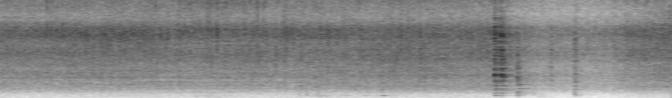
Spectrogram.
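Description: Chicken strips sizzling steadily in a stainless steel pan as green capsicum strips are added. A sharp knock comes about five seconds in, after which the sizzle drops briefly before rising again.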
